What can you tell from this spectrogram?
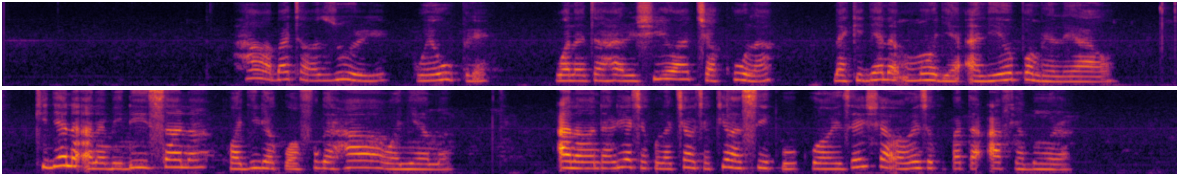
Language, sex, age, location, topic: Swahili, female, 25-35, Dar es Salaam, agriculture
